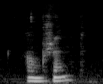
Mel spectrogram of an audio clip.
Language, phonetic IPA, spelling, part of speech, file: Polish, [ˈɔbʒɛ̃nt], obrzęd, noun, LL-Q809 (pol)-obrzęd.wav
